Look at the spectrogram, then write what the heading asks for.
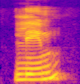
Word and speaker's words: limb: Whenever there is M and B together at the end of the word, I am not pronouncing B.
